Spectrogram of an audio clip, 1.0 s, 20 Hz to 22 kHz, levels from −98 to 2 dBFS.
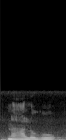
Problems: none marked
